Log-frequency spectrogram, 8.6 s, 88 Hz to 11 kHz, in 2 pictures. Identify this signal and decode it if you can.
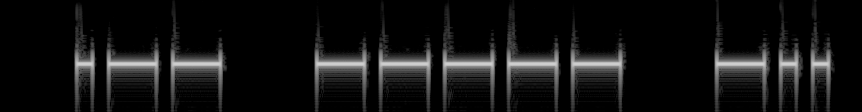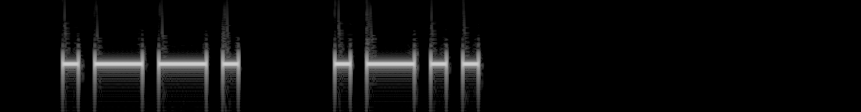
Morse code, heard as a keyed tone, about 15 wpm, spaced as for 11 wpm, 700 Hz. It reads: W0DPL
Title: USA Call Signs - 5 Characters - 2x Character Spacing - 15wpm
